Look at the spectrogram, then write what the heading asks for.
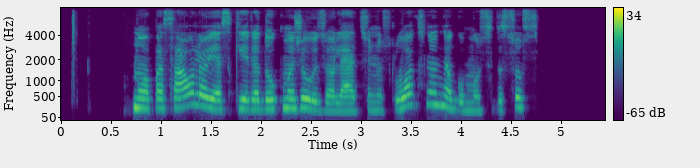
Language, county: Lithuanian, Kaunas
